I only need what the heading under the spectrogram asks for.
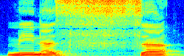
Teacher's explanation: سین سیٹی والے حروف میں سے ہے، یعنی ان کو پڑھتے وقت منہ سے سیٹی کی آواز نکلنی چاہیے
